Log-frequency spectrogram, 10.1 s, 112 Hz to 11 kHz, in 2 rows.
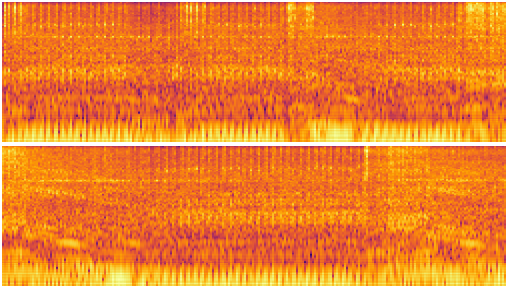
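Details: Timberjack skidder diesel after a motor swap with a transferred governor and a replaced N50 injector: steady drone that rises cleanly through rev blips and drops back without stumbling. Normal idle and revving.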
